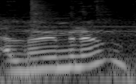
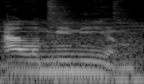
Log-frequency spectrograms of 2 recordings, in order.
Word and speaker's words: aluminium: chassis we say chassis I say aluminum we say aluminium Wow yeah tomato tomato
